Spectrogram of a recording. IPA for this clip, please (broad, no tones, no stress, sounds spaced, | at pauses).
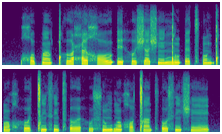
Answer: χ o p ã ʊ̯ ǃʰ ɤ ħ e χ ɔ ʊ̯ ʔ e h ɤ ʃ a ʃ ẽ ŋ͡ǃ ũ ʔ ɛ t͡sʼ õ ǃʼ õ χ h o ə̯ ǀ ĩ s ĩ t͡sʼ ɤ ə̯ h u s ũ ɡ͡b õ χ ɔ ǀ ã t͡sʼ o s ĩ ʃ ẽ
